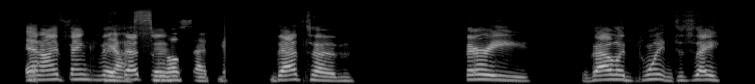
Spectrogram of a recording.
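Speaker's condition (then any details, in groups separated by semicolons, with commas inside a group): Cerebral palsy; limited mobility, legs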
